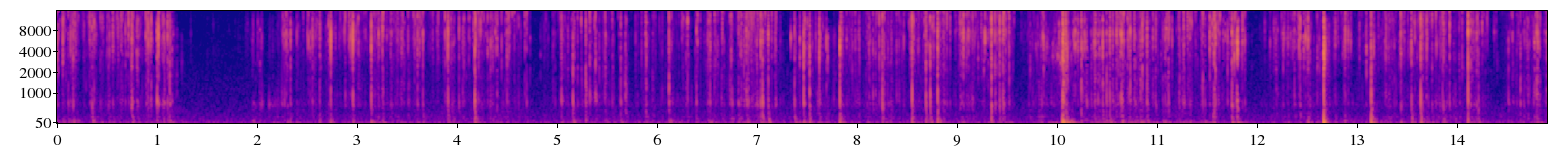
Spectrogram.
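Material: Plastic.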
